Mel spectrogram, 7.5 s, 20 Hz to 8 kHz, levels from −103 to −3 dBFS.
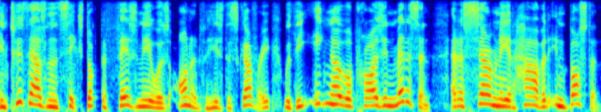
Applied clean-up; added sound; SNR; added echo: none; none; none; none.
